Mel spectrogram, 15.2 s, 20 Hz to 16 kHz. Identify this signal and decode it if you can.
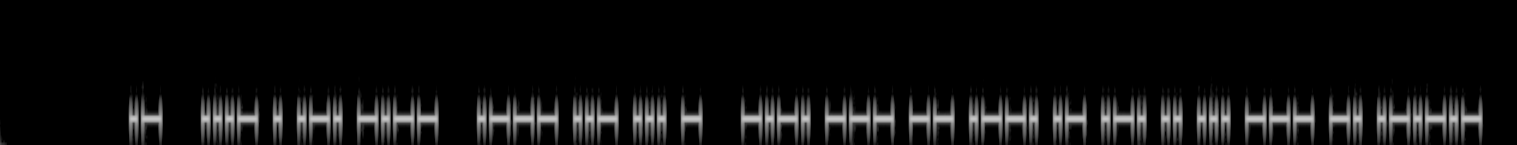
Morse code, heard as a keyed tone, about 20 wpm, 700 Hz. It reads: A VERY JUST COMPARISON.
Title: Sentences from Top 1600 Words 20wpm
